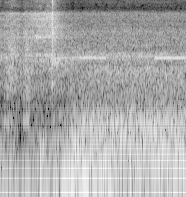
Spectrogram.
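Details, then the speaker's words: Car that had a misfire, fixed by swapping in a known-good spare cylinder head, torqued down; started on a cold day with the heater on full, it catches quickly and settles into a smooth, even low idle with no stumble or misfire, running really good. "Put the heater on blast because it's cold. Yeah, it runs really good."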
